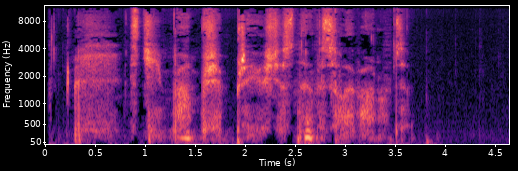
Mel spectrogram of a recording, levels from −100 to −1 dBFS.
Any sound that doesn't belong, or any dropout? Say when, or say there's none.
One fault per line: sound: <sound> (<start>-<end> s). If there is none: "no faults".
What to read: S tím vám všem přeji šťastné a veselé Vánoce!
no faults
